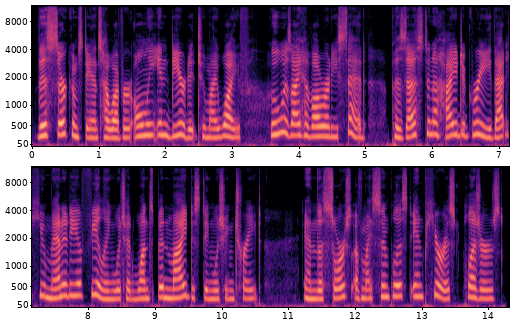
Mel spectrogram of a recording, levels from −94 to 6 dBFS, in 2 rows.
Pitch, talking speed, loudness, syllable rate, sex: 240 Hz, 170 wpm, -19 LUFS, 5.1 syllables/s, female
